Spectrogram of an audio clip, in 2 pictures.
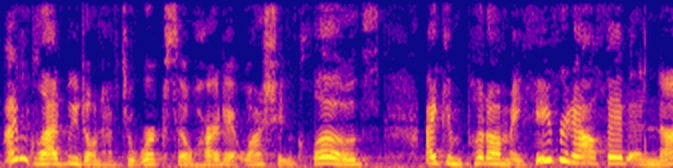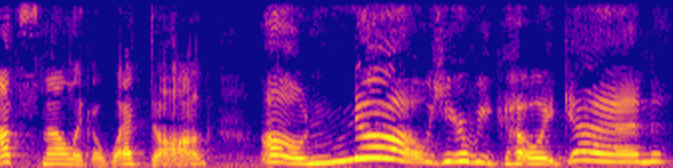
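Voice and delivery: lively, expressive picture-book read-aloud; reading to children. Acted. Teacher reading a laundry picture book to her class, lively storytelling. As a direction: bring the story alive for little listeners.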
